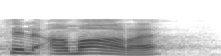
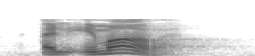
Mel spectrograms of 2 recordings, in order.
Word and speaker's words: الإمارة: فهو ردد هذه الكلمة أكثر من مرة على أنها الهوية والصحيح الهوية، وردد كذلك كلمة الأمارة خارج الرواية والصحيح أنها الإمارة، فالأمارة علامة والإمارة نظام حكم.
